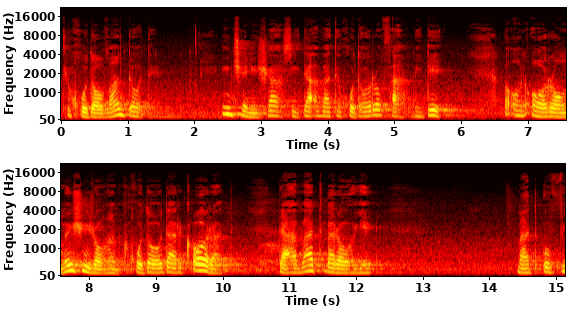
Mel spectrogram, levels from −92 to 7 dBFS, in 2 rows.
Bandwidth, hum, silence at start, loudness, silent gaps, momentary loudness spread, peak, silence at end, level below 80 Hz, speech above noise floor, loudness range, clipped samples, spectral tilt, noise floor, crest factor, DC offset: 15 kHz; none; 0 s; -24 LUFS; none; 18 LU; -6 dBFS; 0 s; -72 dBFS; 26 dB; 6 LU; under 0.1%; -7 dB/octave; -49 dBFS; 18 dB; under 0.1%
